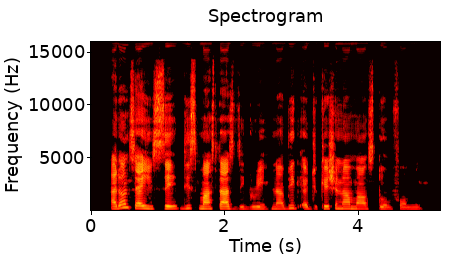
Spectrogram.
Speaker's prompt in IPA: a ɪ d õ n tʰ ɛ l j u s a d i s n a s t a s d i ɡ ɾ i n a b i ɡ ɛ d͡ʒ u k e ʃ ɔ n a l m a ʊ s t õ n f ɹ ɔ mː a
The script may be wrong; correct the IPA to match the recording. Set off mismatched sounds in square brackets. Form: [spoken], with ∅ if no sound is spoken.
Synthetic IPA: a ɪ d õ n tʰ ɛ l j u s [e] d i s [m] a s t a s d i ɡ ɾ i n a b i ɡ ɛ d͡ʒ u k e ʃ ɔ n a l m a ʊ s t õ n f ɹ ɔ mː [i]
